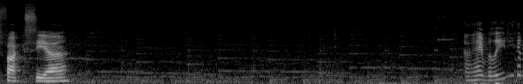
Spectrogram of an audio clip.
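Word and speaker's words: Fuchsia: Yeah, which is always the way that I read it to myself to remember how it's spelled. It's Foxia.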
